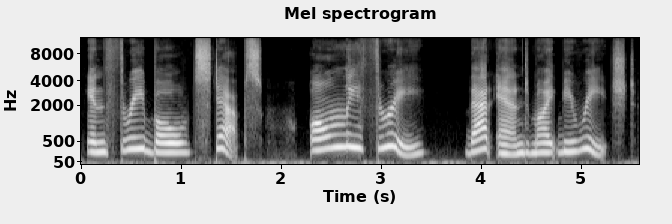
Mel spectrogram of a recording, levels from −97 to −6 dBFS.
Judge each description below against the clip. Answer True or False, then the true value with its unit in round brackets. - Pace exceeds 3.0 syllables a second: False (2.9 syllables/s)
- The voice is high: True (255 Hz)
